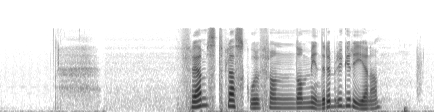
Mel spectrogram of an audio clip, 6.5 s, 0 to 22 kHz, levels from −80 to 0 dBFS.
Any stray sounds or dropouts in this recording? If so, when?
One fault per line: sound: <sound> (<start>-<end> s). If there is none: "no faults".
no faults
